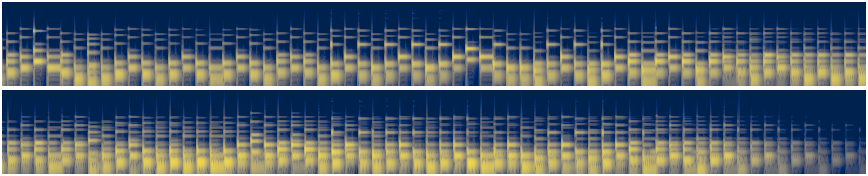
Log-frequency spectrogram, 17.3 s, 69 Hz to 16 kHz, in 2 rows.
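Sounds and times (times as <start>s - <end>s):
synthesizer arpeggio: 0.2s - 16.3s.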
